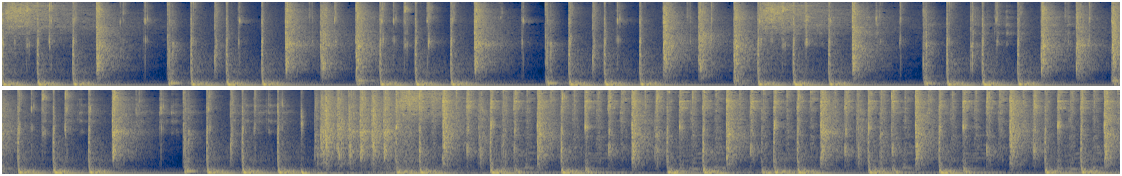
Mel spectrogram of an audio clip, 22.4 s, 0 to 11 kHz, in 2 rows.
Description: Energetic Clap; percussive nation vol 3

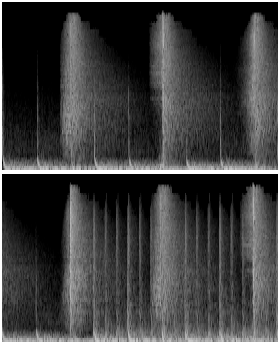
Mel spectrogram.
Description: Suspense Beat, dark

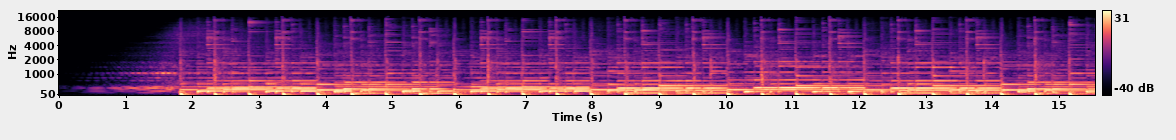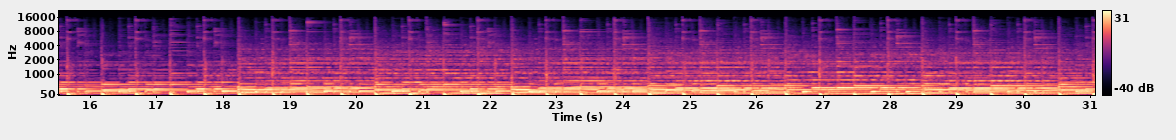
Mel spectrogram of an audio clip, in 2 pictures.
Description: Love Happy; wedding music

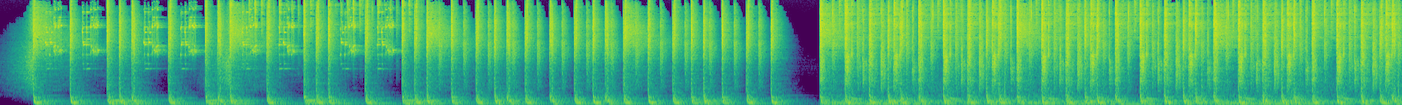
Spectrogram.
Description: Drums More

